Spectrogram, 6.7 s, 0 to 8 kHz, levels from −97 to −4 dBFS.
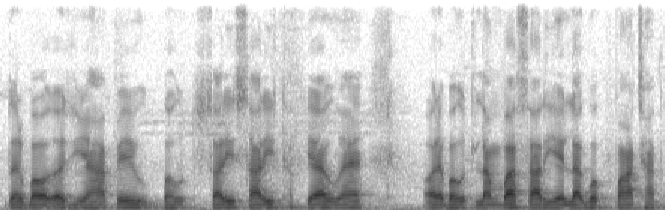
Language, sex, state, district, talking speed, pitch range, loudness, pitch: Hindi, male, Bihar, Vaishali, 170 wpm, 115-120 Hz, -30 LUFS, 120 Hz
